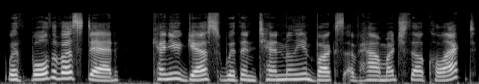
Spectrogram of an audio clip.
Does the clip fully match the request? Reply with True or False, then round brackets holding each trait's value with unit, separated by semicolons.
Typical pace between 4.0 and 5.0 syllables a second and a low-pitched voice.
False (4.6 syllables/s; 215 Hz)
